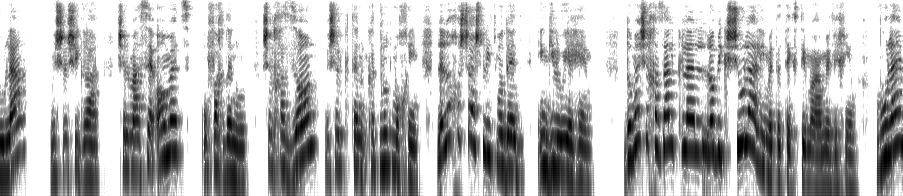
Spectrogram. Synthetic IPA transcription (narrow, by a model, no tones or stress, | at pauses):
ula | veʃelʃiɡʁaʃe̞lmaːse̞ʔo̞me̞t͡sṵfaχd̪anut | ʃe̞lχazo̞nveʃe̞lkatnutmoχimlelo̞χaʃaʃleit̪mo̞de̞dʔimɡilujaɦe̞m | d̪o̞meʃeχazalklalːobikʃulealimethat̪e̞kstimame̞viχimveulaj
